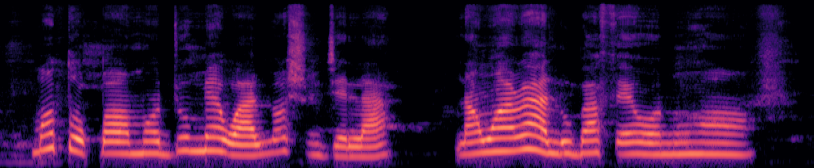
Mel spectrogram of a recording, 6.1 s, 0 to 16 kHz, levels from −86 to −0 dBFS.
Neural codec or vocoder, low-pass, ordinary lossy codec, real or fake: codec, 44.1 kHz, 7.8 kbps, Pupu-Codec; 14.4 kHz; none; fake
